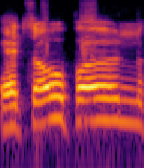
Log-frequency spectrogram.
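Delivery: high call, stretched open and drawn out. A voice answers a knock at a townhouse door: booming voice. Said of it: "you hear a booming voice".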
